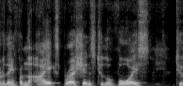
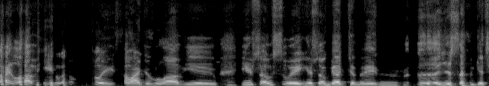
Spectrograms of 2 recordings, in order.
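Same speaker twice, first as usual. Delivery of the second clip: high, weepy, blubbering, sentimental put-on drunk voice; 8 semitones higher than usual. Describing types of drunks, acting out the crier drunk: imitating a crying drunk. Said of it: "you have your crying drunks".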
